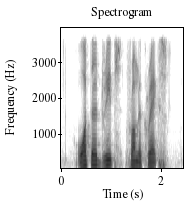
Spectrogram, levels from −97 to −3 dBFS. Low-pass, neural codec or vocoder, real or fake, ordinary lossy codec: 3.6 kHz; none; real; none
